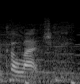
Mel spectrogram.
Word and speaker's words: Kolacky: a delicacy called, well, the pronunciation depends on who you ask. Kolacky. Kolacky. Kolacky. Kolacky. Kolachkis? I think it might actually be against the law to say Kolacky. Kolacky. My grandparents used to say Kolachki. Kolachki or Kolachki? Kolachki. Kolachki. Yep. Okay, that settles it. We're going with the expert's pronunciation.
